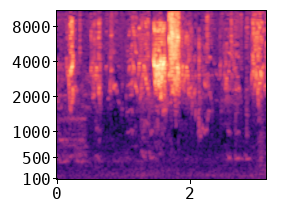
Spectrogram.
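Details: Budgerigars give scattered chirps and one loud harsh squawky burst near the middle, with softer warbling notes around it.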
